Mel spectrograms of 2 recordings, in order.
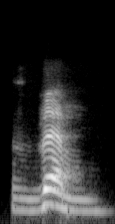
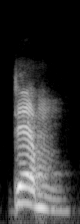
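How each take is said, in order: First: The word begins with a voiced th sound. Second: The word begins with a plain d sound. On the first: The speaker calls it right. "your tongue must be outside" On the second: The speaker calls it wrong. "When you put your tongue inside, it's going to sound like D E M"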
